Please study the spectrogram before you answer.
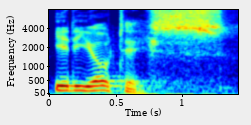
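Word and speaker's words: ἰδιῶται: men by the way that word ordinary there in the Greek is pronounced this way idiota they were unschooled idiots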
